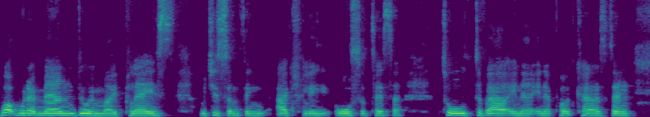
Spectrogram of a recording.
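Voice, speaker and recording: Speaking in a Venezuelan accent, a woman keeps a moderate pace and medium pitch with monotone, flat intonation. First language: Spanish. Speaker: social entrepreneur, founder. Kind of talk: interview. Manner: halting, many fillers and repetitions.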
